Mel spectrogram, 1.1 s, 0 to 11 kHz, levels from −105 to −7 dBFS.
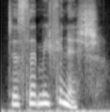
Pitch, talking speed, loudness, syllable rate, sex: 240 Hz, 215 wpm, -14 LUFS, 5.6 syllables/s, female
